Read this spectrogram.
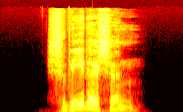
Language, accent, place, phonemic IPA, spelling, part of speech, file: German, Germany, Berlin, /ˈʃveː.dɪ.ʃən/, schwedischen, adjective, De-schwedischen.ogg
- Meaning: inflection of schwedisch: 1. strong genitive masculine/neuter singular 2. weak/mixed genitive/dative all-gender singular 3. strong/weak/mixed accusative masculine singular 4. strong dative plural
